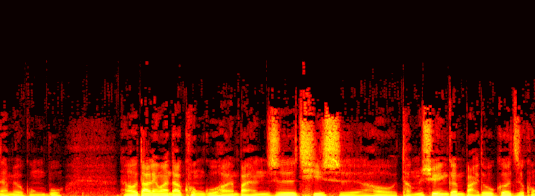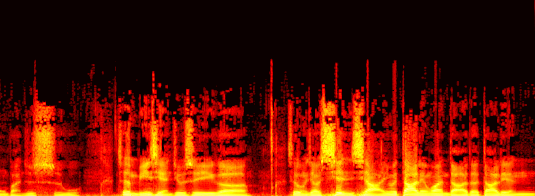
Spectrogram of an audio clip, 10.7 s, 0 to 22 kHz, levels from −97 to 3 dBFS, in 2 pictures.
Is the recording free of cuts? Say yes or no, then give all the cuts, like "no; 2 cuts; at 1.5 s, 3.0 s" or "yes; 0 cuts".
no; 2 cuts; at 6.4 s, 8.2 s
